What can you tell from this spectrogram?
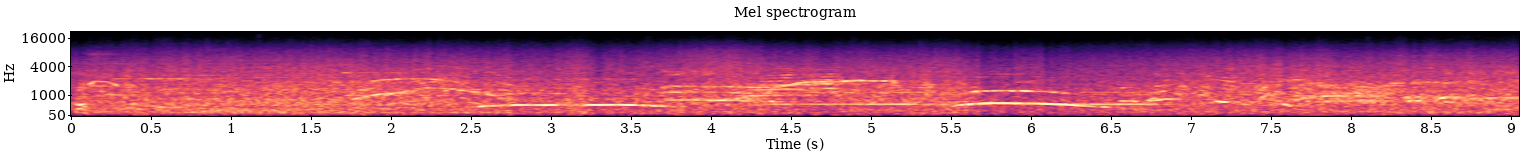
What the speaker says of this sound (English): Toon Lagoon is pretty much like the water ride area of the park.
